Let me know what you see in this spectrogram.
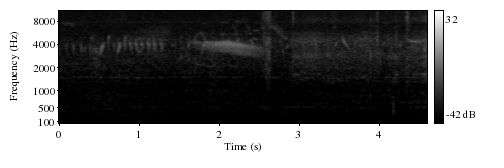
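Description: A small bird singing faintly: a quick run of short high chirps, then a longer falling trill. Under it, soft rustling as carrots are pulled by hand from the soil, with one sharp snap about two and a half seconds in.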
